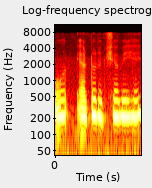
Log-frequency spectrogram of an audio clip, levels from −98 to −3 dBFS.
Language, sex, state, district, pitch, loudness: Hindi, female, Chhattisgarh, Sukma, 215 Hz, -14 LUFS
